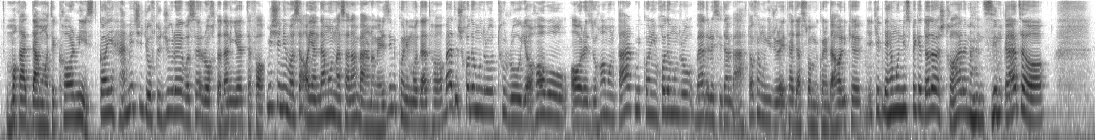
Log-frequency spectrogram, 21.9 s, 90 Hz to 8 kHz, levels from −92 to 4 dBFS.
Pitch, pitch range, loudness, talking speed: 180 Hz, 155-215 Hz, -23 LUFS, 150 wpm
